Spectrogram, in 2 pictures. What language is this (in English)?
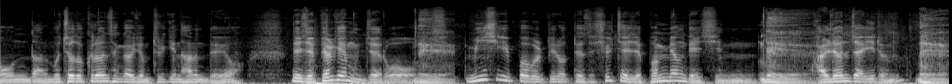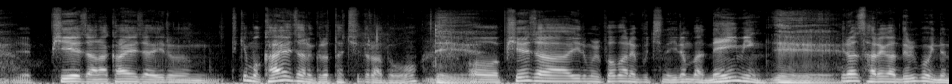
Korean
